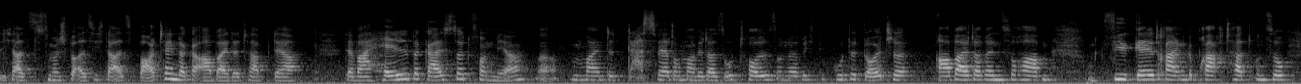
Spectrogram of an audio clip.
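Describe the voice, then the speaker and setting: In a room with audible echo, a woman speaks at a medium pitch and moderate pace with monotone, flat intonation. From southwestern Germany, Freiburg. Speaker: German emigrant. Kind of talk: interview.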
